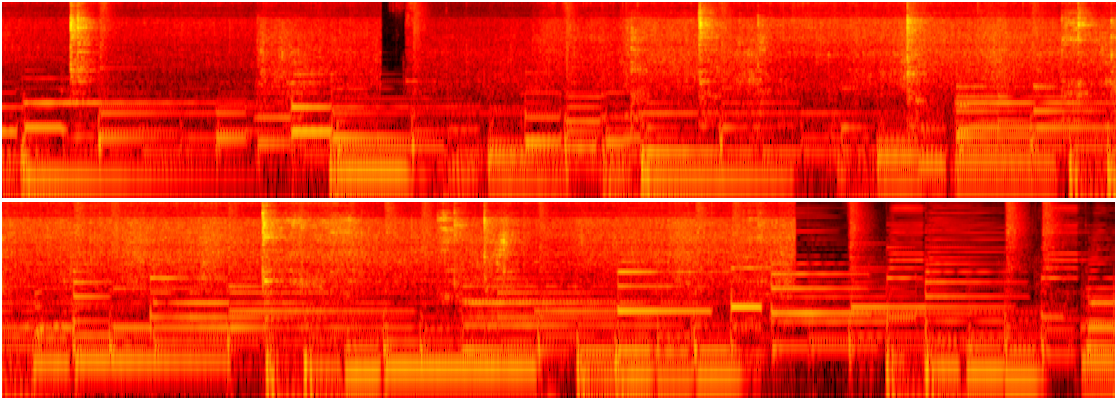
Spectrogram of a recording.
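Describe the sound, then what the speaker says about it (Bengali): Grated taro is frying in spiced oil for a prawn-and-taro dish, with steady sizzling and repeated stirring scrapes, while loud, continuous background music plays over it throughout. "এবার দিয়ে দেব গ্রেট করা কচু।"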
